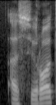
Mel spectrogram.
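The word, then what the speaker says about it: السراط: Et As-sirat en arabe, à la base, tu le prononces avec un sin, pas avec un sad.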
